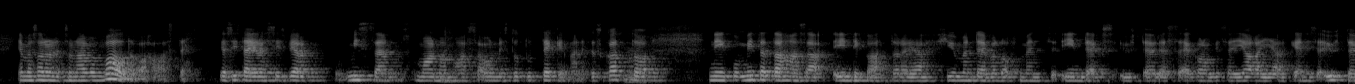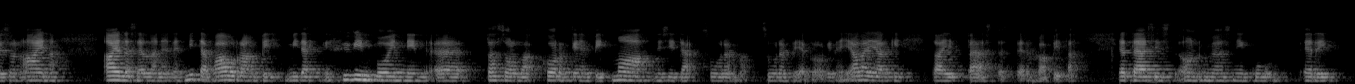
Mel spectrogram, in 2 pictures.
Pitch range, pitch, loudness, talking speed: 170-185 Hz, 175 Hz, -36 LUFS, 145 wpm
